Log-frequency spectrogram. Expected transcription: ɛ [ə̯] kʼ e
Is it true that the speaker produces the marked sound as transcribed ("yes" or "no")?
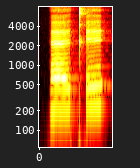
no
